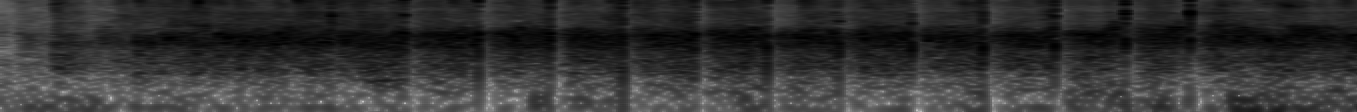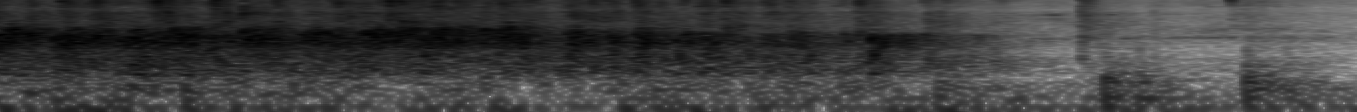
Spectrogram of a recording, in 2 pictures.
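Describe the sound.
An audience at an evening lecture claps to welcome the speaker: loud, dense applause holds at a steady level for several seconds, then stops fairly abruptly, leaving a few scattered claps.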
